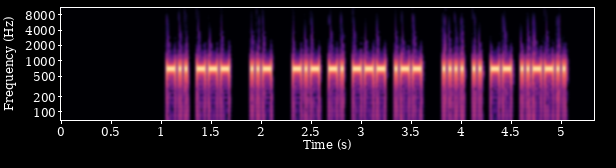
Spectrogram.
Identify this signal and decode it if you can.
Morse code, heard as a keyed tone, about 40 wpm, 700 Hz. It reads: DO U KNOW HIM?
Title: Sentences from Top 100 Words and Abbreviations 40wpm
